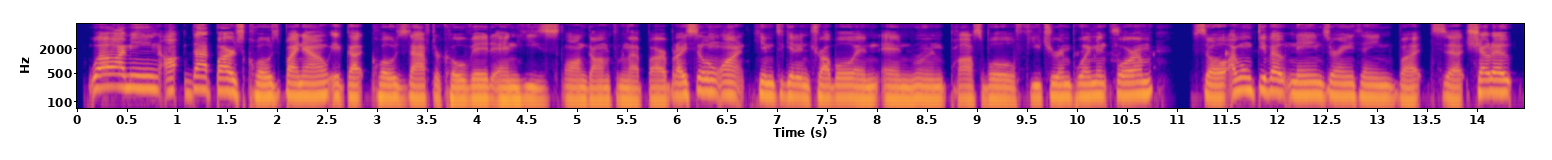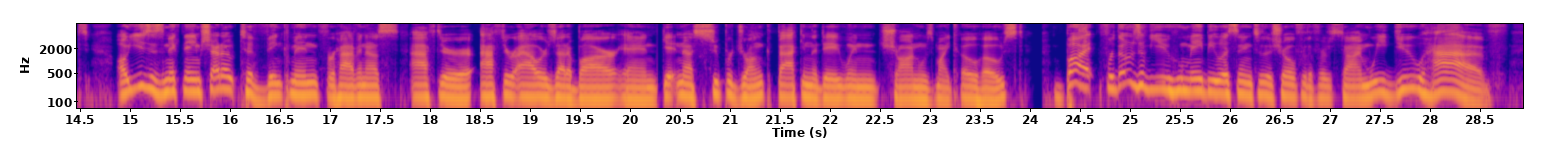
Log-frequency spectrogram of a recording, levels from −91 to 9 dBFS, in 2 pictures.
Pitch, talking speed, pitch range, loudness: 130 Hz, 205 wpm, 120-155 Hz, -19 LUFS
